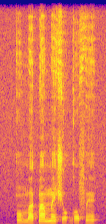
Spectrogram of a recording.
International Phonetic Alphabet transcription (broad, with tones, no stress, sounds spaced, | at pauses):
k ɔ̃˨ m a˨˦ k͡p ã˦ m ɛ̃˦˨ ʃ ɔ˨ ɡ ɔ˧ f ɛ̃˨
